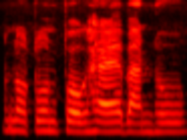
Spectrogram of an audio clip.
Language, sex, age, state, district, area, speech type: Assamese, female, 60+, Assam, Dhemaji, rural, spontaneous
